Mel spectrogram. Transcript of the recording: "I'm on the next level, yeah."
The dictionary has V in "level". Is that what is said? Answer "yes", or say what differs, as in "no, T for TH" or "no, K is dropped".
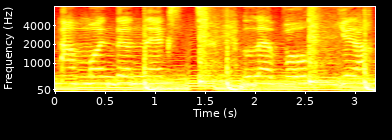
yes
